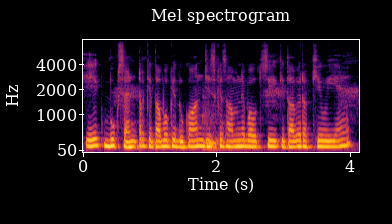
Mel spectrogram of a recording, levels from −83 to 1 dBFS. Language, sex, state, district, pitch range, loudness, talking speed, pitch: Hindi, male, Uttar Pradesh, Shamli, 150-165 Hz, -12 LUFS, 200 wpm, 155 Hz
